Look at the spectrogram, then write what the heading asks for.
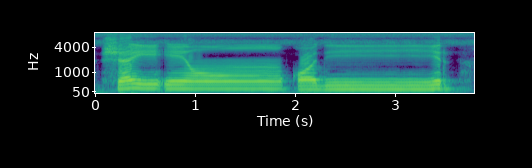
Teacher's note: Cara membacanya samarkan kepada qaf, dan qaf termasuk huruf tebal, maka ikhfa-nya agak ditebalkan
